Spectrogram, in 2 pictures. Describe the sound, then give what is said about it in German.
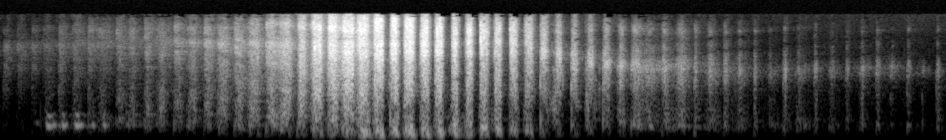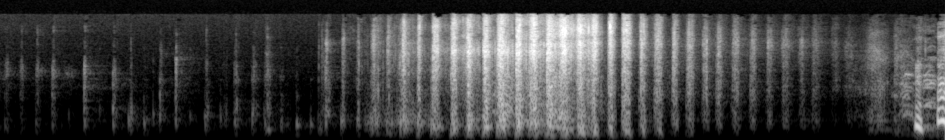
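Someone imitates a helicopter flying from left to right, in the style of a classic Vietnam-era helicopter, with a rapid, chopping rotor-like pulse from the lips, swelling loud and fading twice in long passes, with a brief lull and a few quiet clicks between. “Ich, ein kleines Beispiel, vielleicht ein Hubschrauber, der von links nach rechts fliegt.”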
